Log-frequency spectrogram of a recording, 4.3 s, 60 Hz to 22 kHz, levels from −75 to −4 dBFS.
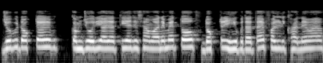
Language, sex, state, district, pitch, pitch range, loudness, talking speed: Hindi, male, Uttar Pradesh, Muzaffarnagar, 245 Hz, 235-255 Hz, -13 LUFS, 265 wpm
